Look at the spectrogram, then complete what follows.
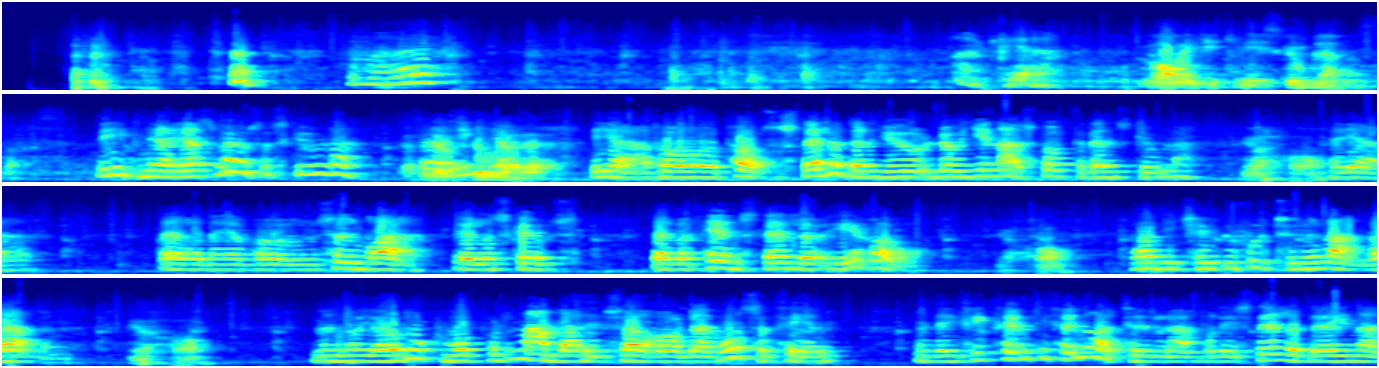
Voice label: Sövde, dialekter; Folkminnen

